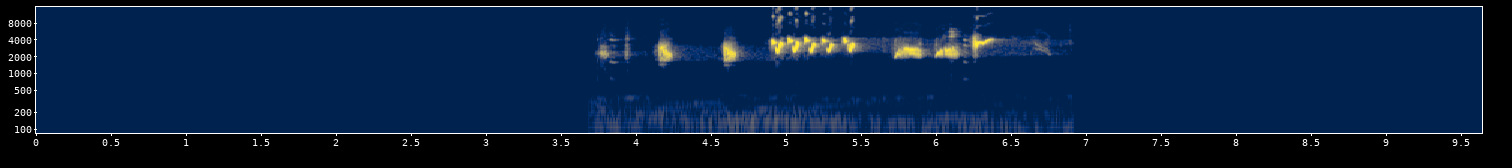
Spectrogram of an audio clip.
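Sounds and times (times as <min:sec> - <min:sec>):
Australian reed warbler song with buzzy chips: 0:03.7 - 0:06.9.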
